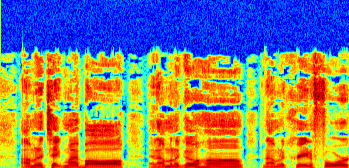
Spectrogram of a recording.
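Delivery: normal talking voice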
